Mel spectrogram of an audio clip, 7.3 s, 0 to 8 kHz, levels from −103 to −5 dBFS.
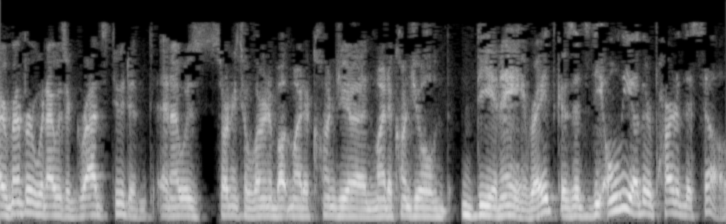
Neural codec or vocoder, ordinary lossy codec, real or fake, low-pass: none; MP3, 24 kbps; real; 7.2 kHz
